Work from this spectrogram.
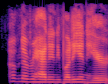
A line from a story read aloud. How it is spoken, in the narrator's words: she said quietly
